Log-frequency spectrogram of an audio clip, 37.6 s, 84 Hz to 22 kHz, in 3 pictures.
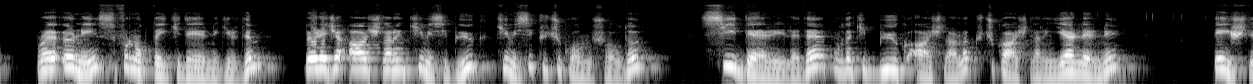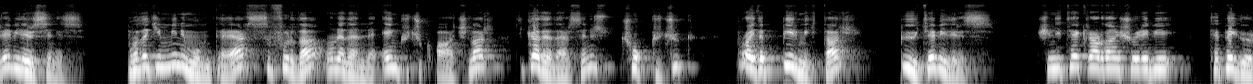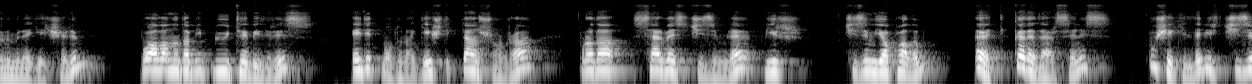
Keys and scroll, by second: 25.0 7, 26.5 ctrl+space, 28.5 Tab.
